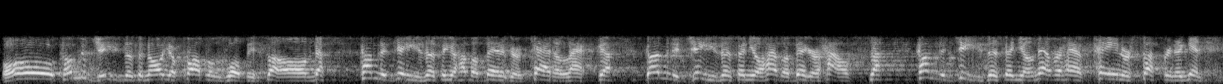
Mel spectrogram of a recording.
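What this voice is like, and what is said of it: TV preacher impression. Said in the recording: “my preacher impersonation on TV. I thought it was pretty good.”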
